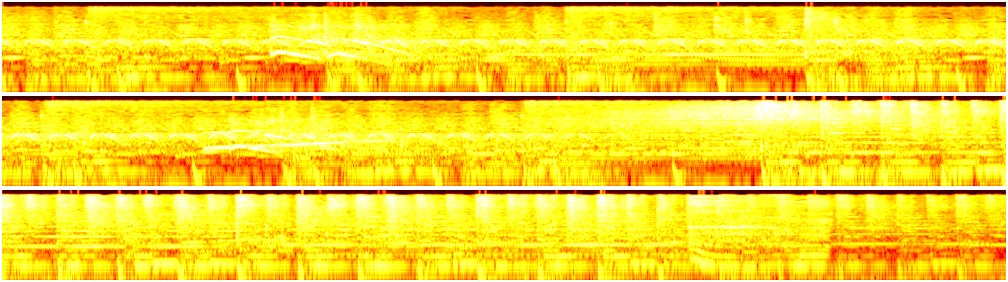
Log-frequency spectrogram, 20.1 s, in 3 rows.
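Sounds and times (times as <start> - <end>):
background music: 0.0 - 20.0
police siren yelping: 0.2 - 11.0.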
